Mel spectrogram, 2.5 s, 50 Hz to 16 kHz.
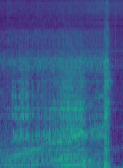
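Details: Second old motor after new 6203ZZ bearings, at 60 Hz: harsh rough roar with a scraping edge that swells, then cuts off. Sparks are seen from the rotor making physical contact with the stator, so the rotor is rubbing and the motor is finished.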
